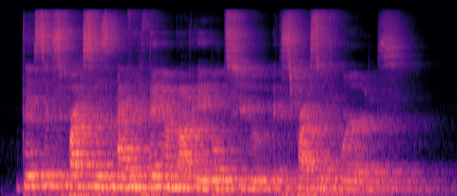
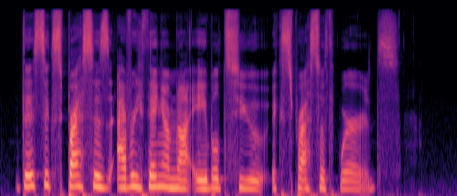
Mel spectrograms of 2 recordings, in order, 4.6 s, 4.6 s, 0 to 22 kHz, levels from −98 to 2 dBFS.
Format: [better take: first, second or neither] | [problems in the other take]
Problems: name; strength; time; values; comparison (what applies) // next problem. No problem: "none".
second | room echo; noticeable; dies away in 1.2 s // off-mic speech; somewhat distant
